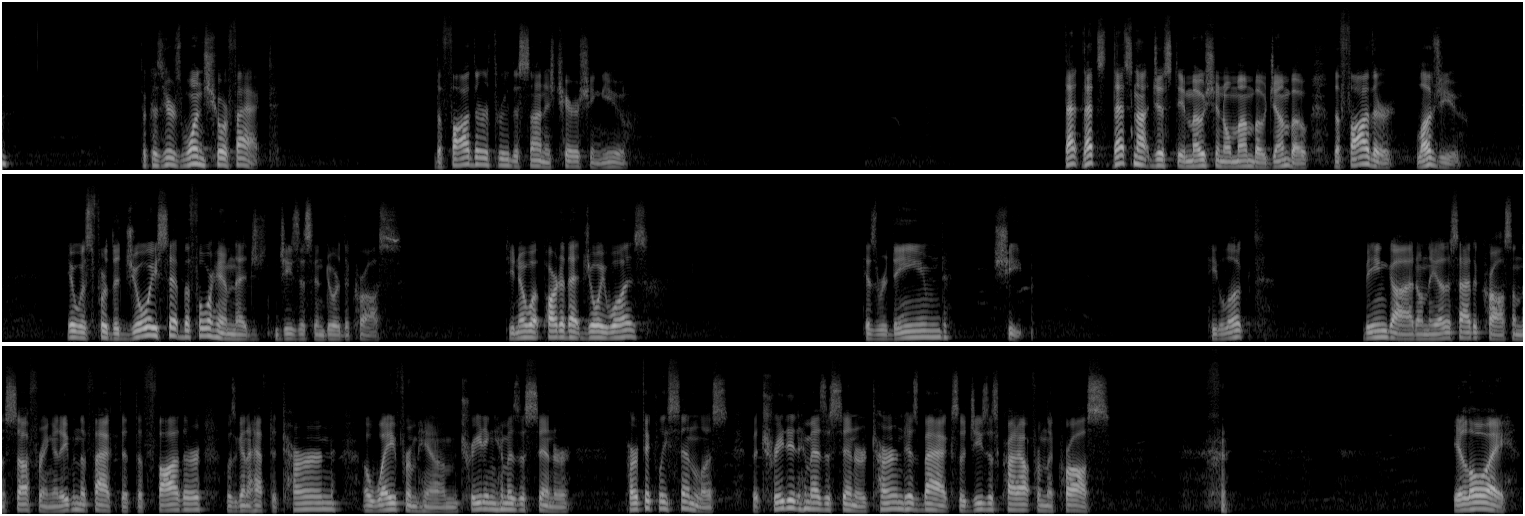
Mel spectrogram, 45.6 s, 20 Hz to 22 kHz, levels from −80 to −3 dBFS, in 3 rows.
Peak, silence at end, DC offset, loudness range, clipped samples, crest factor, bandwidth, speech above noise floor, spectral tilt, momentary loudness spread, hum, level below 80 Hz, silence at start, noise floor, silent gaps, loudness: -14 dBFS; 0.1 s; under 0.1%; 9 LU; under 0.1%; 24 dB; 18.5 kHz; over 54 dB; -5 dB/octave; 14 LU; none; -88 dBFS; 0 s; under -90 dBFS; none; -36 LUFS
